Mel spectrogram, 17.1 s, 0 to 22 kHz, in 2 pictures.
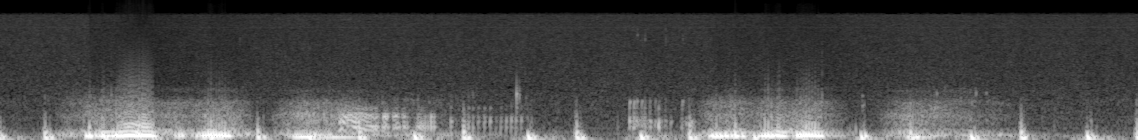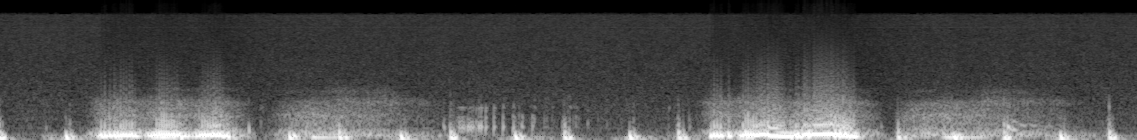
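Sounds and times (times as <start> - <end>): person snoring: 0.5 - 3.9, 4.7 - 7.6, 9.2 - 13.0, 13.8 - 16.6.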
